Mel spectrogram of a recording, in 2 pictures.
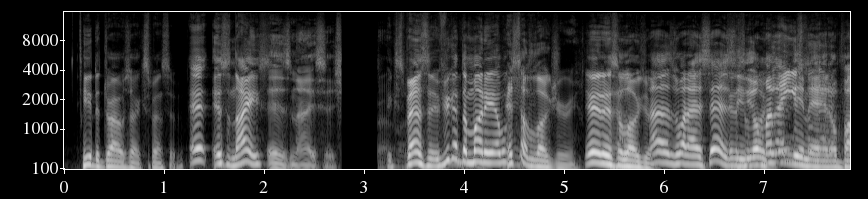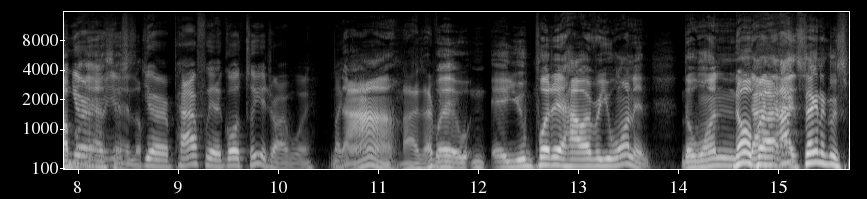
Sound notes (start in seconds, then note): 7.4 speaking In Foreign Language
